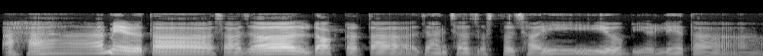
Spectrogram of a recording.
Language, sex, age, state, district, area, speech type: Nepali, female, 60+, West Bengal, Kalimpong, rural, spontaneous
